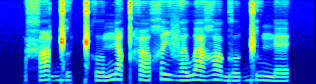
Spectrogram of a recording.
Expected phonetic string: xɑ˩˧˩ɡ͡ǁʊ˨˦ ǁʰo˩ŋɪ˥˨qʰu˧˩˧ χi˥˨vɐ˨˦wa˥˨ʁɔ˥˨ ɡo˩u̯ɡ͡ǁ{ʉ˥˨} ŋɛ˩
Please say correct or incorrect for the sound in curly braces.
incorrect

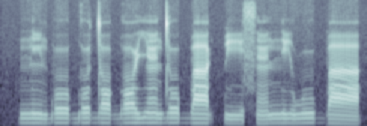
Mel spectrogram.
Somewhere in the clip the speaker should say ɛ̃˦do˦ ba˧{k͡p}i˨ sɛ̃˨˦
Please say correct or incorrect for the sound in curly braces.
correct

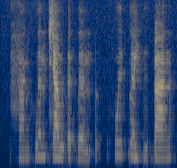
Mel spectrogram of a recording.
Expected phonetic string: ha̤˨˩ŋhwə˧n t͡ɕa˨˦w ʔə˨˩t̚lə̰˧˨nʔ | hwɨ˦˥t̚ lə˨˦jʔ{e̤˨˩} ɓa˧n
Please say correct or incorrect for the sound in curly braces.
incorrect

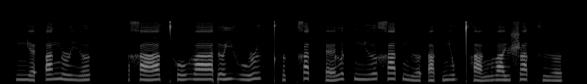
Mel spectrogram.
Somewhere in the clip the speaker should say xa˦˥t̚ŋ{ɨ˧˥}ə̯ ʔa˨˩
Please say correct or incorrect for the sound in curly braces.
incorrect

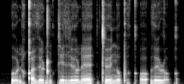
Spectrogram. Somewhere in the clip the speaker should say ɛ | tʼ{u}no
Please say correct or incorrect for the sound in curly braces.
incorrect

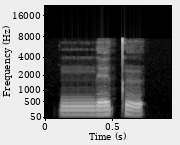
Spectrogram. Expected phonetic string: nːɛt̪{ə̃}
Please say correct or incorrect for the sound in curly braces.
correct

